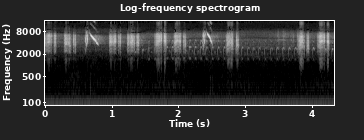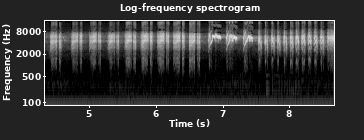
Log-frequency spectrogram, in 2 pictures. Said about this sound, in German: Die Vogelstimmen hat er alle in seinem Handy gespeichert.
